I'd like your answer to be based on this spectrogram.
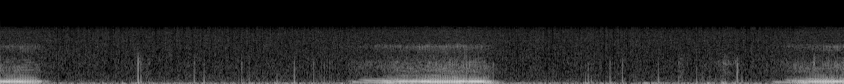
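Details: Adult woman who grinds her teeth during sleep (bruxism), initial snoring before the grinding: loud, low rattling snores on in-breaths, about four seconds apart, with quiet breathing between: ordinary snoring.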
